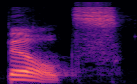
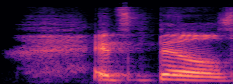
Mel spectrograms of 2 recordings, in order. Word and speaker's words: Bilz: today I have Ashley builts oh my gosh did I did I pronounce that correctly it's bills like the ones you pay but spelled a little different Ashley bills everybody um I have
